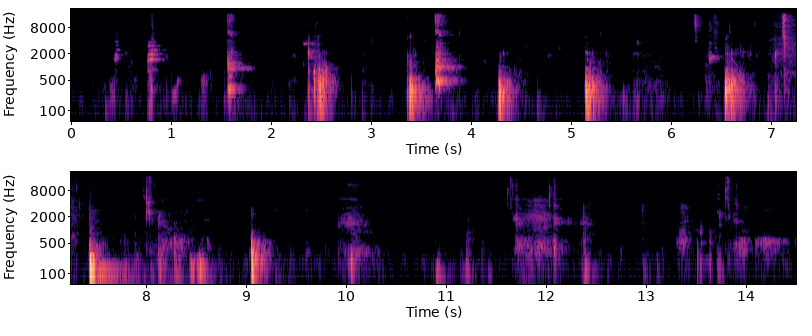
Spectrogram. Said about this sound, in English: Just drop us a line in the comment box there while I take a drink of my water.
